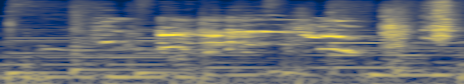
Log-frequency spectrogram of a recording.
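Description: A rooster crowing once over background music. The crow starts about half a second in and lasts over a second, with a wavering, bending pitch.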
